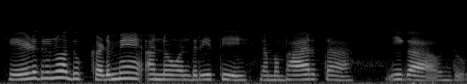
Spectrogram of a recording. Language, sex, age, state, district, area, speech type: Kannada, female, 30-45, Karnataka, Shimoga, rural, spontaneous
